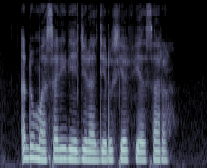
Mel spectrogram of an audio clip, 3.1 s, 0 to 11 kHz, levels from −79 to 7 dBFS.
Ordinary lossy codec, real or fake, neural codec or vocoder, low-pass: none; fake; vocoder, 48 kHz, 128 mel bands, Vocos; 9.9 kHz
